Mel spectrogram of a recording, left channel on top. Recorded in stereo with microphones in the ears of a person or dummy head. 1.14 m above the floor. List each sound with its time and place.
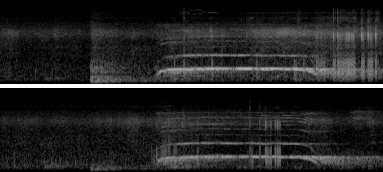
1.5 s a shout: 5° left (ahead or behind), 4.5 m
